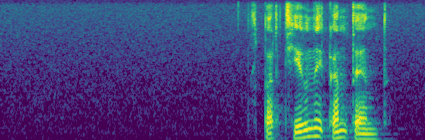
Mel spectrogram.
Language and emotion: Russian, neutral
